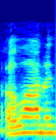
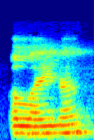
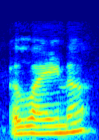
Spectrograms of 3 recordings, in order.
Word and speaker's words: Elena: how about miss alana ilana g am i pronouncing your name right elena elena i'm sorry elena so what's one of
